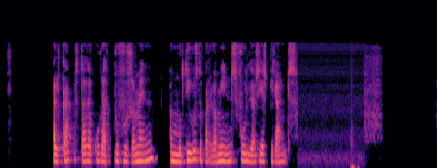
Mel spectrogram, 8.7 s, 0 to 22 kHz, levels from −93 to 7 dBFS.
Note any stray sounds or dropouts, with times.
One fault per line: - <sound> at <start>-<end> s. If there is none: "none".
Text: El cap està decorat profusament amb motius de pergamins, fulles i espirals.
- whoosh at 7.0-7.2 s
